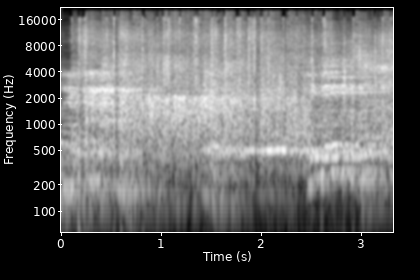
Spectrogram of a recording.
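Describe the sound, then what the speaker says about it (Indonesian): An audience at a religious talk and presentation claps together in a loud, steady burst of applause that fills the room for a few seconds, with voices faintly mixed in. "Tepuk tangan."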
